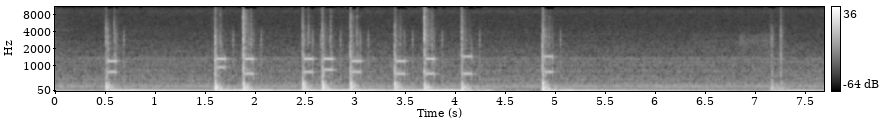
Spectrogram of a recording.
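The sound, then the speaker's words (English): Touch-tone dialing of a phone number on a long-distance access line: a rapid string of many DTMF key beeps, some in quick clusters and others spaced apart, with a faint hiss on the line between presses. “I'm flashing. It's 1010732 and then 1 and any number. I'll just dial some random number.”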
